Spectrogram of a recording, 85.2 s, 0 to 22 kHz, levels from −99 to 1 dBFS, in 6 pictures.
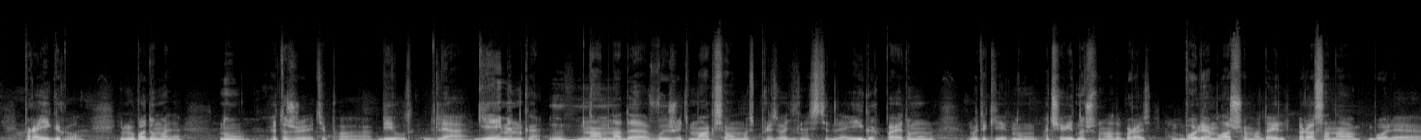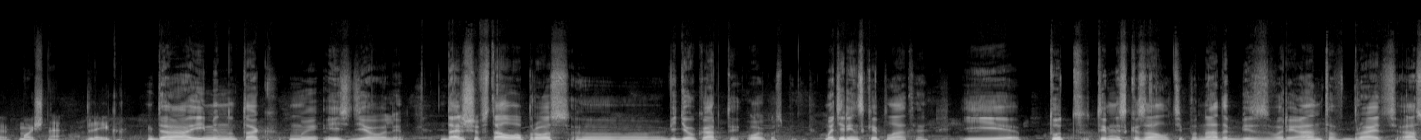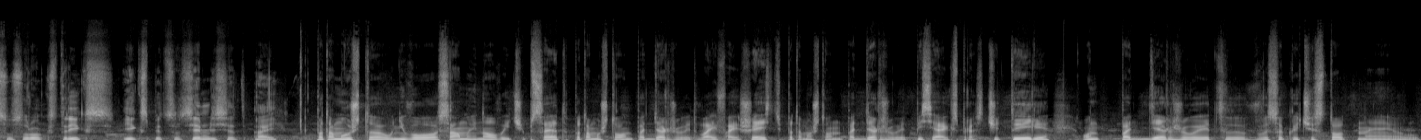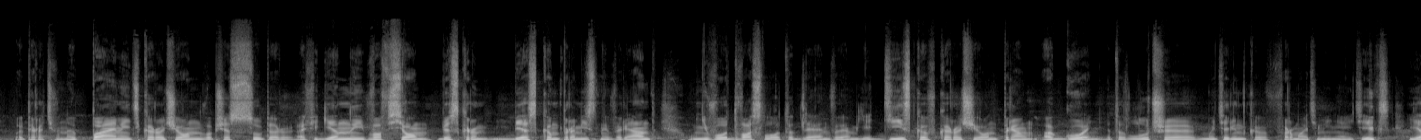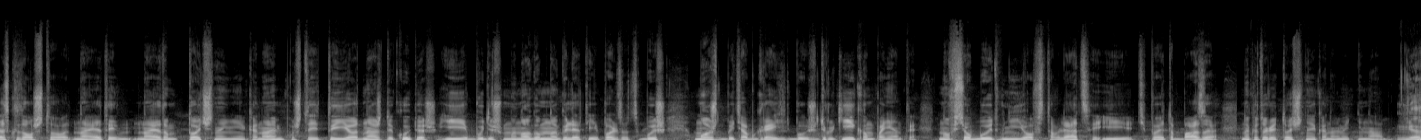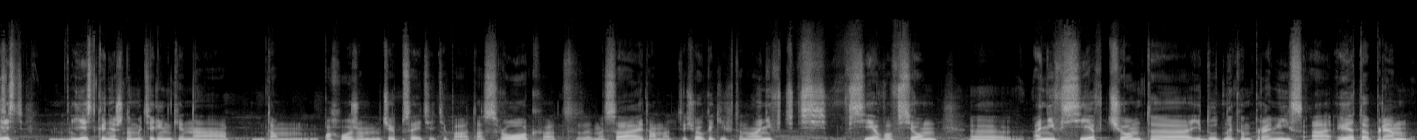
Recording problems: chatter from many people; faint; throughout; 30 dB below the speech

